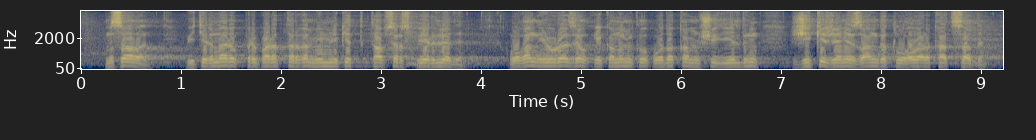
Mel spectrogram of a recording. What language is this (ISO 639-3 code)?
kaz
